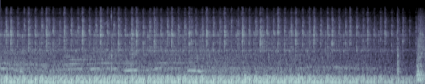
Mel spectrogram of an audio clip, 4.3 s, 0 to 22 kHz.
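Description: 1975 Dodge B100 van's engine running with a steady, low, pulsing rumble.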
